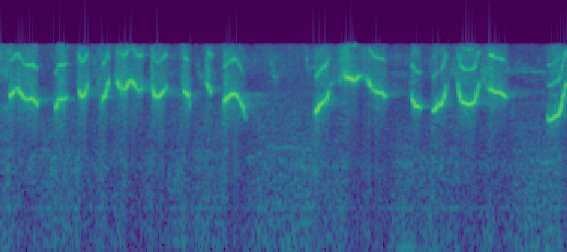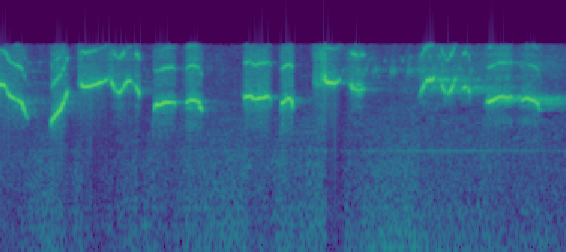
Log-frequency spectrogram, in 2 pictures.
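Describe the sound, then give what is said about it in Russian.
A single whistler renders a poem in a whistled language, heard at an exhibition in the Anasis center: rapid, gliding, speech-like phrases rising and falling in pitch with brief pauses between bursts, continuing steadily with no talking. “Вот образец языка свиста, который можно услышать в центре Анасиса на выставке «Боги и смертные Олимпа»”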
